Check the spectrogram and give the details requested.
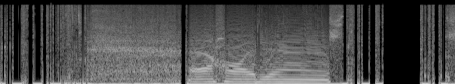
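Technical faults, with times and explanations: Throughout: stuck bit. Distortion rides on the speech and hiss fills the pauses, likely from one data bit frozen at a fixed value.
1.81–1.87 s and 3.83–4.22 s: Bluetooth dropout. The speech cuts to silence, then resumes further on, as if playback had continued underneath. This is likely from wireless audio packets arriving too late and being discarded.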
